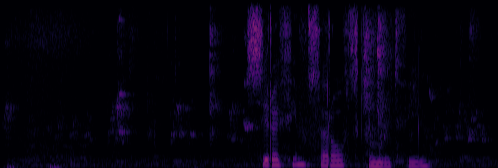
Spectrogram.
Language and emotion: Russian, neutral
